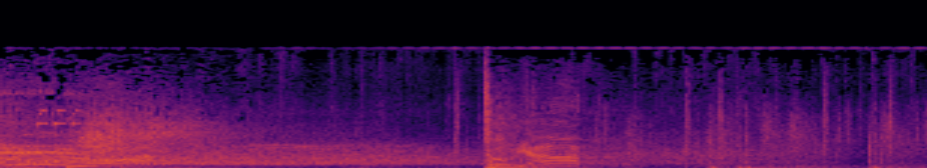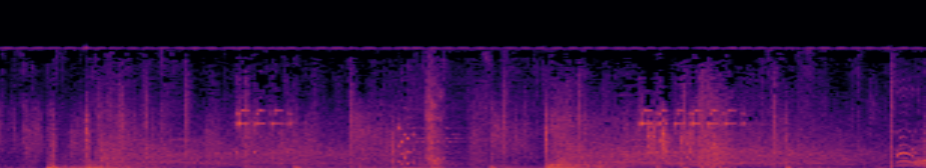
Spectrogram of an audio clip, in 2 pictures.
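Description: Sharp hits and whooshes from a video game fight ring out in quick bursts.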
